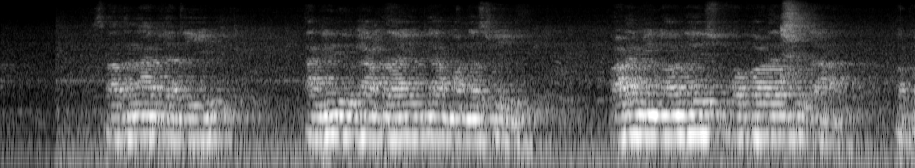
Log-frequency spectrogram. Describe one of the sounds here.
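An elderly man speaks slowly into a microphone, heard through loudspeakers.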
